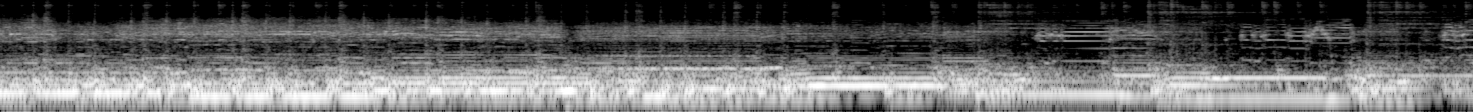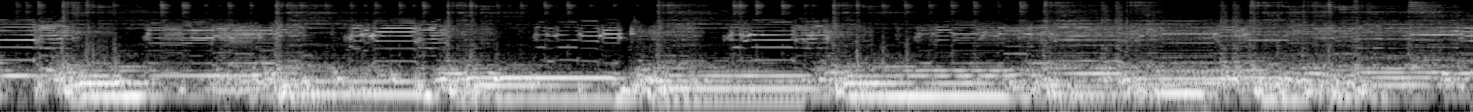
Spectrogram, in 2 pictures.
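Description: A live rock band playing in a rehearsal room: electric guitar and bass guitar over an electronic drum kit. About ten seconds in, a higher repeating melodic figure comes in over the low riff.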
